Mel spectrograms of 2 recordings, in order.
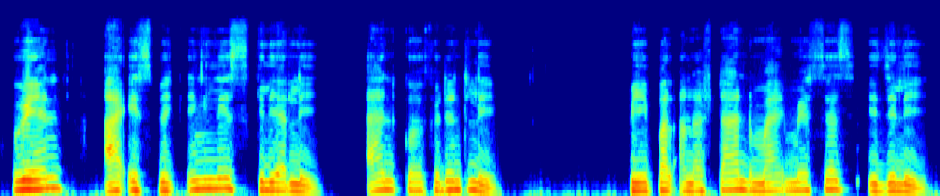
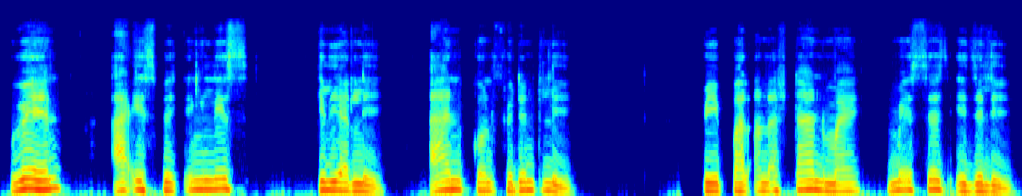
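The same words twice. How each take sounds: The two takes are said the same way.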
